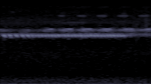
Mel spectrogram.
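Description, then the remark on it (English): Crickets chirp at a retreat in a steady, continuous high trill that never pauses, fairly quiet against a soft low background hum, with no voices present. “Just letting the sound of the crickets lead you back here, sitting still.”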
